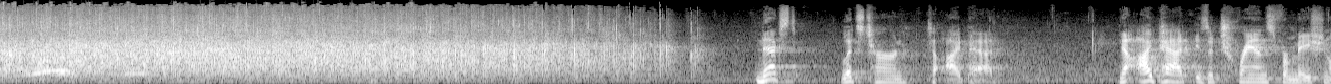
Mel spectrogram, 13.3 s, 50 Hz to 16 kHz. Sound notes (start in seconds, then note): 2.6 applause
